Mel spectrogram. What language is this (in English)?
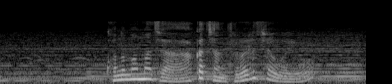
Japanese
